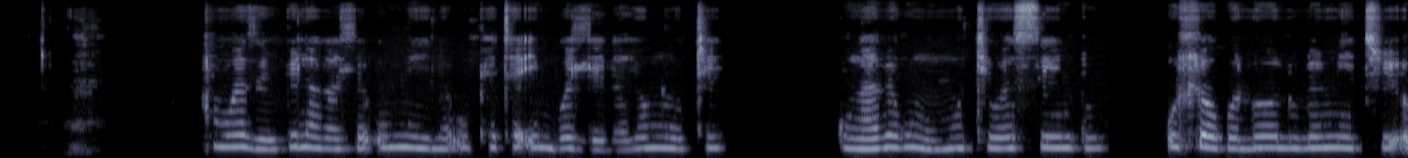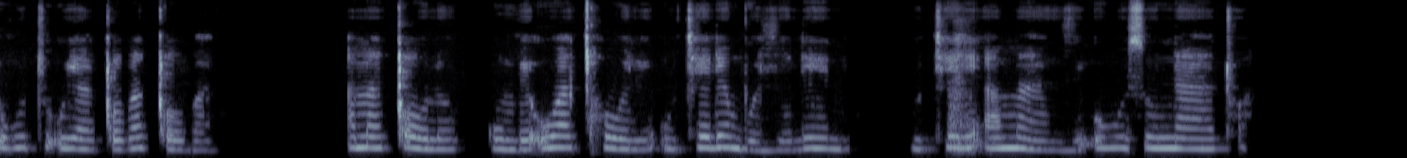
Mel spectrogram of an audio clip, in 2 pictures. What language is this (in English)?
North Ndebele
